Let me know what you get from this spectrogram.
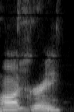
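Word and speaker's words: Audre: and that's where I learned about authors like Andre Lord, for example. I wouldn't have known about uh, Andre Lord. I hope I'm Audrey. – pronouncing her first name correctly. Um, Audrey.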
